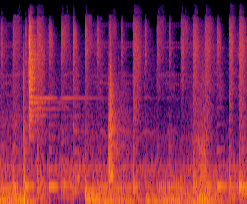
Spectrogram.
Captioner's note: sword clinks; sword whooshing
